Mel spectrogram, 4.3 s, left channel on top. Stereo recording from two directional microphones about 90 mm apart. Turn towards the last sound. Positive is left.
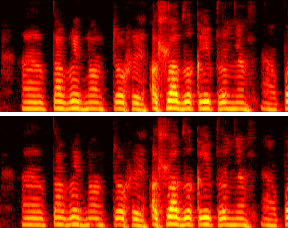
turn(degrees=-30)  # may be behind; listen again after turning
